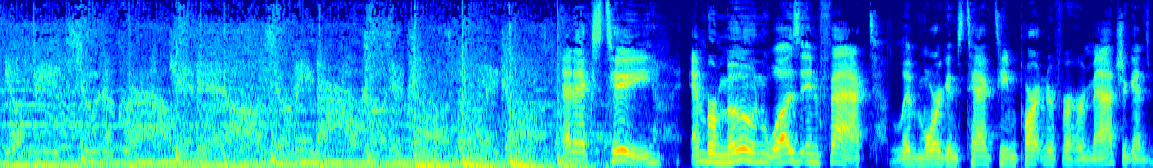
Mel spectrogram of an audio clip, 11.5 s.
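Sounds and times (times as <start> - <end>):
crowd roaring: 0.0 - 6.2
speech: 5.6 - 11.5.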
